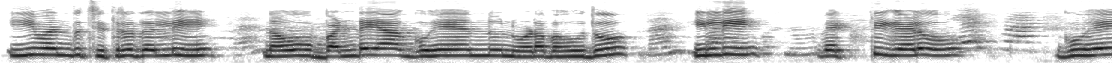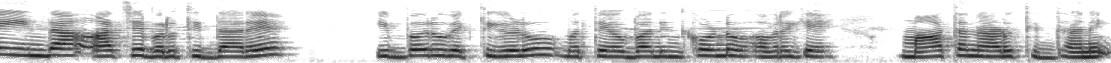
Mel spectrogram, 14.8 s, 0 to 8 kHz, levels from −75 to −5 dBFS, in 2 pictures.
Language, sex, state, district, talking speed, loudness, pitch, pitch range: Kannada, female, Karnataka, Mysore, 75 wpm, -19 LUFS, 255 Hz, 225-275 Hz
